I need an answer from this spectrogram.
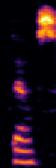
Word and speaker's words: Belsom: When you said Belsom, it sounded like a two-syllable sound. Yeah, it is a two-syllable. Belsom.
